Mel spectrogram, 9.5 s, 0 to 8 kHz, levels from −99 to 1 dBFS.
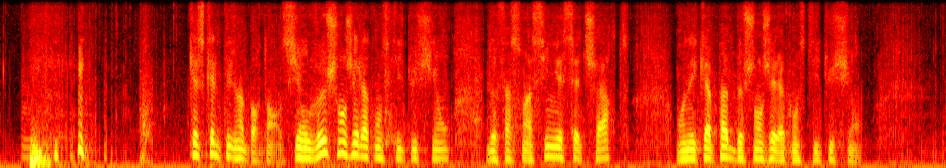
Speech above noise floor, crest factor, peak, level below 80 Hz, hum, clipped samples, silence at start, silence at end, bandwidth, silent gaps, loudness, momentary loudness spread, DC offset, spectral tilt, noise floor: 25 dB; 20 dB; -6 dBFS; -40 dBFS; none; under 0.1%; 0.2 s; 0.1 s; 8 kHz; none; -26 LUFS; 18 LU; under 0.1%; -6.5 dB/octave; -50 dBFS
